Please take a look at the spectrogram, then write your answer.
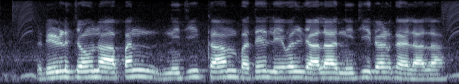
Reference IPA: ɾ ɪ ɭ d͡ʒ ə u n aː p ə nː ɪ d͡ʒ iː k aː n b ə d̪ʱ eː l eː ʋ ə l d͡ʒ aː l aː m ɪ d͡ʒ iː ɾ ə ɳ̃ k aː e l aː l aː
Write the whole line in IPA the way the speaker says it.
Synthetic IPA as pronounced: ɾ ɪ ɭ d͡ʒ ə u n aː p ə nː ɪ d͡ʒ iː k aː m b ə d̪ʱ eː l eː ʋ ə l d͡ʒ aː l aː n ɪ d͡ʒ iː ɾ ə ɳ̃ k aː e l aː l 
